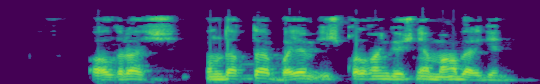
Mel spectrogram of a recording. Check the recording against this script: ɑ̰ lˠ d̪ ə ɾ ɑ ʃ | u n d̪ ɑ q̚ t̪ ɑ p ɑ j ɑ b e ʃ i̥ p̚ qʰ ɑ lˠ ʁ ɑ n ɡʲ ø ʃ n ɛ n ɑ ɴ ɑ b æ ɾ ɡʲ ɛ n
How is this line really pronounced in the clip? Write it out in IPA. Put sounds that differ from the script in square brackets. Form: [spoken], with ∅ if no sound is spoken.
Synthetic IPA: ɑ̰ lˠ d̪ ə ɾ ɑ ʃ | u n d̪ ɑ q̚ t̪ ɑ [b] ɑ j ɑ [m] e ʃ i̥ p̚ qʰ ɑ lˠ ʁ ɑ n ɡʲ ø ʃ n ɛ [m] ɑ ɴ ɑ b æ ɾ ɡʲ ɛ n

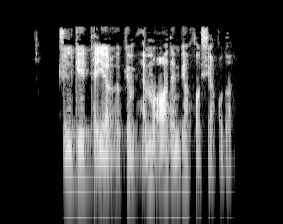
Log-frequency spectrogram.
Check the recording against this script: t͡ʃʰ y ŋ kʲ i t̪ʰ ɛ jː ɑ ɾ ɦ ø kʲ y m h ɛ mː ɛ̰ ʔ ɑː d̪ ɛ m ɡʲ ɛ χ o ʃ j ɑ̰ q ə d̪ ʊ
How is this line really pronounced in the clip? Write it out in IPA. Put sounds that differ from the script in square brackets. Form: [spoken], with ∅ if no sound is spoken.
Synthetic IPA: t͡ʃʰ y ŋ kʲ i t̪ʰ ɛ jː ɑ ɾ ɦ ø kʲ y m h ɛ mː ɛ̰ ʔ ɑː d̪ ɛ m ɡʲ ɛ χ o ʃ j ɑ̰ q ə d̪ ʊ

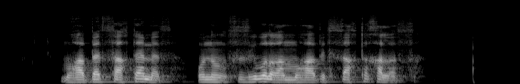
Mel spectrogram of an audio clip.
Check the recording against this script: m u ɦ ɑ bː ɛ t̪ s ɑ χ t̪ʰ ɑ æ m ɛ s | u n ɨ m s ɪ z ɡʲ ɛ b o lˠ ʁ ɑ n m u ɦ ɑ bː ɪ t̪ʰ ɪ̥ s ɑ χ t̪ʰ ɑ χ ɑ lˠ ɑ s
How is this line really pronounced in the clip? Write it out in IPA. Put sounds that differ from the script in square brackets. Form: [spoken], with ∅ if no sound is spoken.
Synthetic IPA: m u ɦ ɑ bː ɛ t̪ s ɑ χ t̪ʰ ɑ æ m ɛ s | u n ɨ [ŋ] s ɪ z ɡʲ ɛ b o lˠ ʁ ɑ n m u ɦ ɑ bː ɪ t̪ʰ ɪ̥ s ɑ χ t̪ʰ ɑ χ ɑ lˠ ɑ s

